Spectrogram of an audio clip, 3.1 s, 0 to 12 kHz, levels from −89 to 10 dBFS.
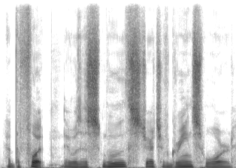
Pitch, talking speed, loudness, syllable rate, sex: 105 Hz, 210 wpm, -18 LUFS, 4.4 syllables/s, male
